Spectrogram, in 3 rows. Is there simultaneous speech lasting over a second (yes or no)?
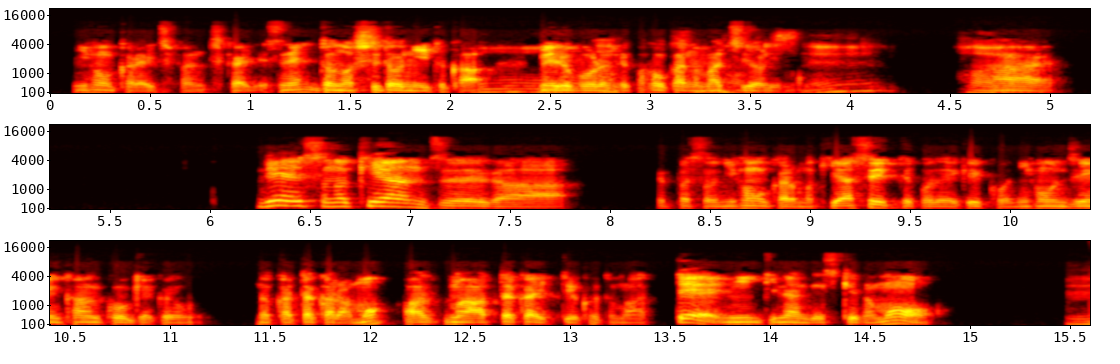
yes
